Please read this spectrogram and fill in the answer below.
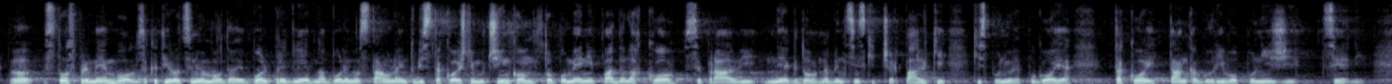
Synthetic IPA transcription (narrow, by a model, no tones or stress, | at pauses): st̪oːspɾɛmembɔzakat̪iːɾɔɔt̪sɛnujɛmɔd̪ajɛbolpɾɛɡleːd̪naboːlɛnɔst̪awnaint̪uːd̪ist̪akoːjʃnimut͡ʃiŋkɔmt̪oːpɔmeːnipad̪alaxkoːsɛpɾʔaːʋineɡd̪ɔnabɛnt̪siːnskit͡ʃɛɾpa̰lkikispɛwnʲuːjɛpɔɡoːjɛt̪akojt̪aŋkaɡɔɾiʋɔpɔniʒji | t̪seːni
